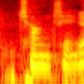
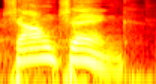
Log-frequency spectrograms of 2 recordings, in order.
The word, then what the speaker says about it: Chongqing: Chongqing. – Yep. – And it's like, yeah, Cheech and Chong. My pronunciation was not right on Chongqing. – Chongqing. That's what I call it.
